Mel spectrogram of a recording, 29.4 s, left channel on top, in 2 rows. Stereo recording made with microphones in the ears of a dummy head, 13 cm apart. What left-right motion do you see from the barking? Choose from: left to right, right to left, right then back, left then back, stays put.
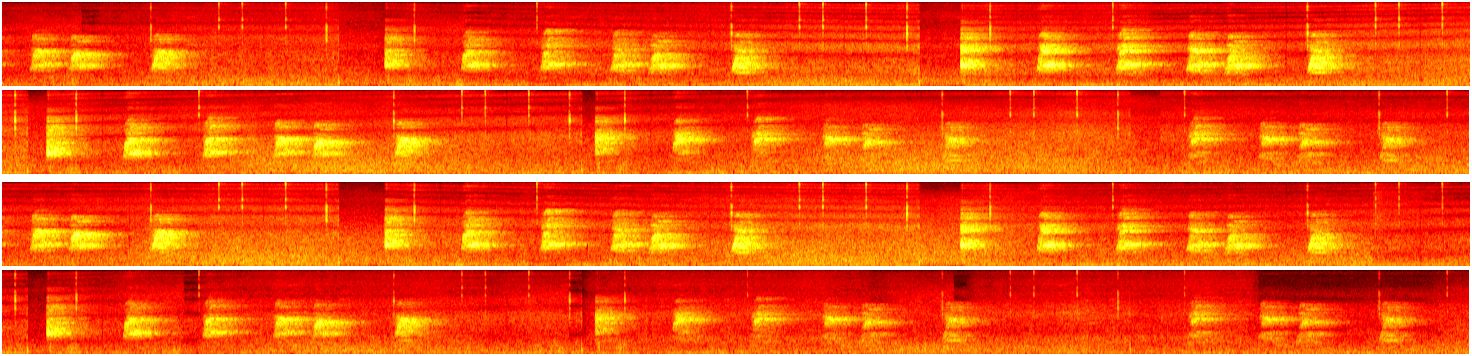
right to left.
